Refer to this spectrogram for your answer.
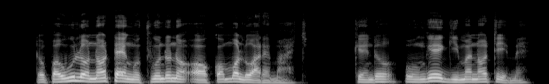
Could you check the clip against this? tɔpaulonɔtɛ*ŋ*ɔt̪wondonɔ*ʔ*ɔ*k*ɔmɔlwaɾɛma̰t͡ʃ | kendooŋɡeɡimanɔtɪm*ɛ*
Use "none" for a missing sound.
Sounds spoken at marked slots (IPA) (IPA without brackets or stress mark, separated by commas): ŋ, ʔ, k, ɛ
